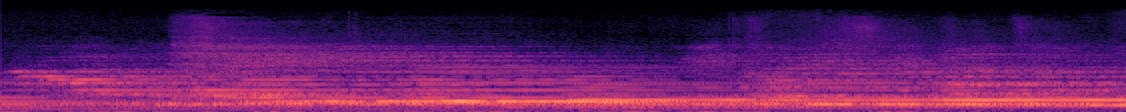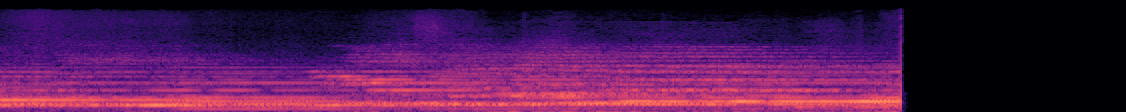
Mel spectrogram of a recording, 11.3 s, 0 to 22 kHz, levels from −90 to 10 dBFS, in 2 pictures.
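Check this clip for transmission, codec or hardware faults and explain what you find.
There is one fault, a cut-off end. At 10.13 s the audio stops abruptly in the middle of a sound. It falls straight to digital silence, which lasts for the remaining 1.1 s or so. The final buffers of audio were never written or played back, so the recording simply ends there. Nothing fades or decays. The sound is chopped off mid-event, and dead silence follows with no room tone or tail.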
